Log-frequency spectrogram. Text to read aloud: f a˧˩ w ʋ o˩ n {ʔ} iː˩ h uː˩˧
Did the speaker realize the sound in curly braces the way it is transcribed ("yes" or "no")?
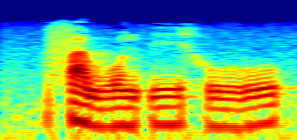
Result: yes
